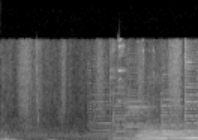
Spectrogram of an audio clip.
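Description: Cows at a children's farm lowing in a long, rising moo that grows louder toward the end, close by, after a quieter stretch of farmyard background.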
